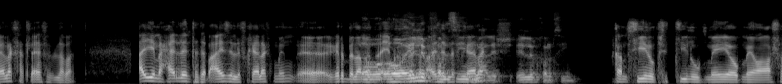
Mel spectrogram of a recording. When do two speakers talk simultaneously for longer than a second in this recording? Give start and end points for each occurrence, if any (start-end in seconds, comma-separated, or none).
3.6-4.9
